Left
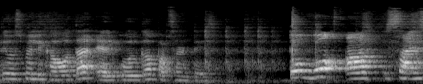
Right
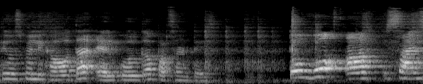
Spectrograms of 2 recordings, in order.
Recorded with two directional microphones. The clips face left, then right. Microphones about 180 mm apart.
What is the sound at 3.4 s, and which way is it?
Speech, 15° right (ahead or behind).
